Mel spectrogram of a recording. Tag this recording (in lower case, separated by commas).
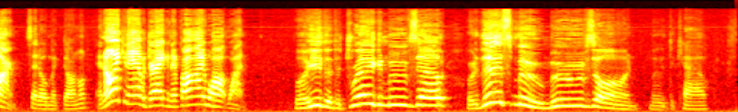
speech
